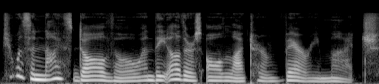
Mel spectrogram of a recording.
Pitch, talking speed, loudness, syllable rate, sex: 185 Hz, 220 wpm, -16 LUFS, 4.7 syllables/s, female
